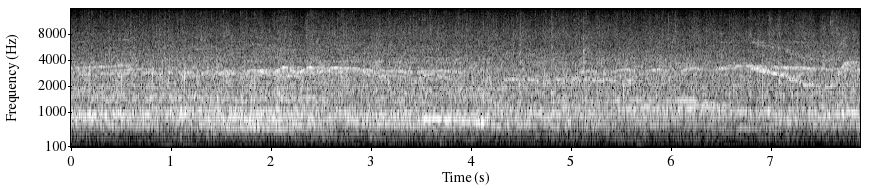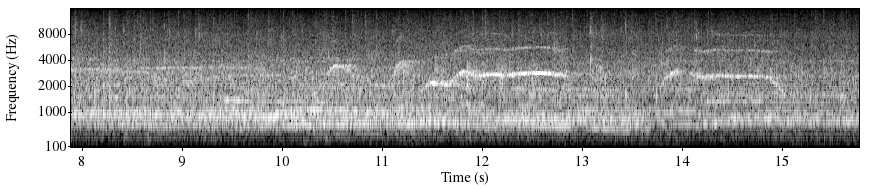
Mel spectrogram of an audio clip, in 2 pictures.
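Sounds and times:
cheers: 0.0 - 15.7
dense applause from a large crowd: 0.0 - 15.7
whistles: 1.7 - 3.7, 4.3 - 8.3, 10.4 - 13.0, 13.8 - 15.1.

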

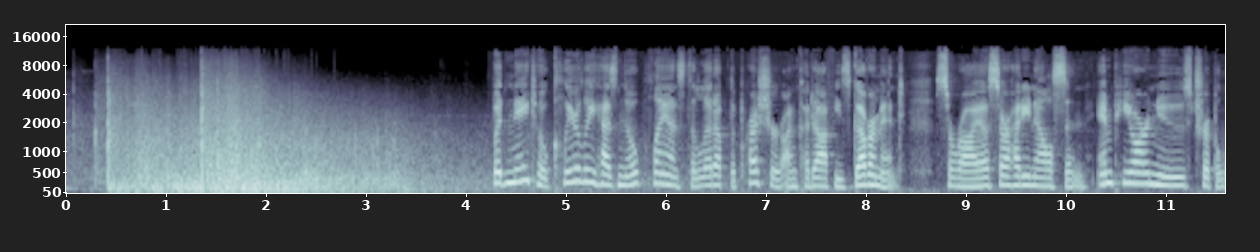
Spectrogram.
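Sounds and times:
fireworks popping and booming in the streets of Tripoli Libya: 0.0 - 4.8
celebratory gunfire in the streets of Tripoli Libya: 0.2 - 3.9
speech: 4.3 - 11.5.

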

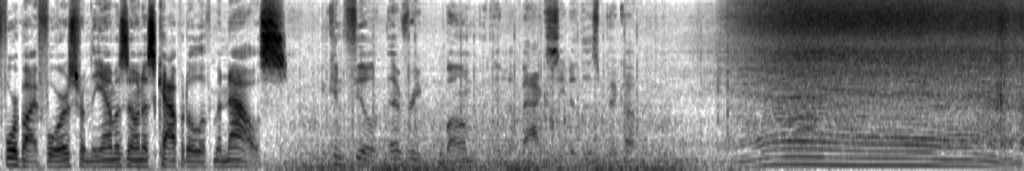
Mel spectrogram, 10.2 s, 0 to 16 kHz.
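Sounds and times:
speech: 0.0 - 6.6
chainsaw cutting storm-toppled trees in the Amazon jungle near Manaus, Brazil: 7.1 - 10.2.

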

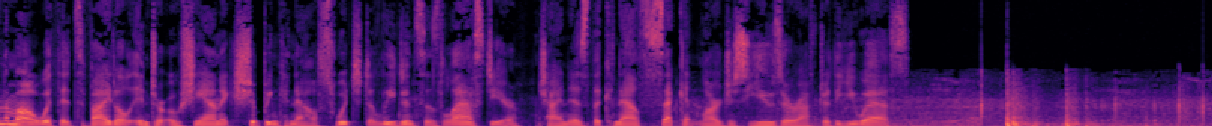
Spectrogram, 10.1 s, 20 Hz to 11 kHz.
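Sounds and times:
speech: 0.0 - 7.9
fireworks exploding at a container port opening ceremony in Panama: 8.0 - 10.0.

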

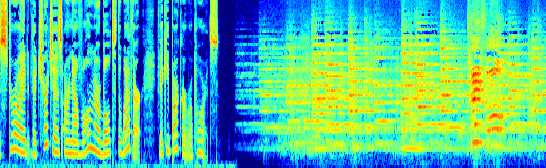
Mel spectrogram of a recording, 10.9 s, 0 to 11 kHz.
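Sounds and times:
speech: 0.0 - 4.4
hand-rung church bells change ringing: 4.8 - 10.9.

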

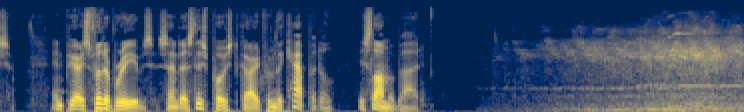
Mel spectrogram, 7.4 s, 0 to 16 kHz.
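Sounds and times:
speech: 0.0 - 4.3
many spring birds chirping and trilling in Islamabad: 4.8 - 7.4.

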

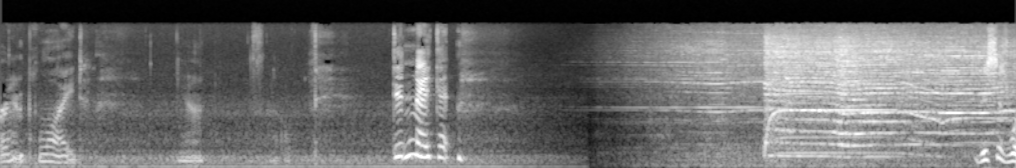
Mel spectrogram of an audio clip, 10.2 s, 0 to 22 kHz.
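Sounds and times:
speech: 0.0 - 1.1, 1.8 - 3.2, 3.9 - 4.8, 9.8 - 10.1
high-pitched power tool whining in a trim and drill shop: 5.9 - 10.1
second drill spinning up: 6.0 - 10.1.

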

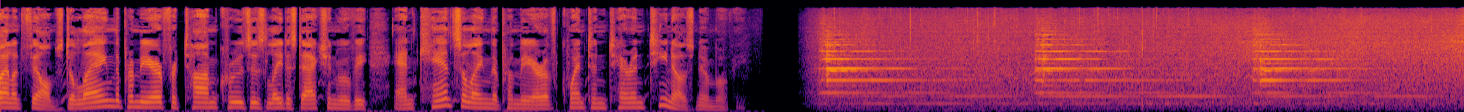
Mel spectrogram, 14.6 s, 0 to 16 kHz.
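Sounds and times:
speech: 0.0 - 7.5
single church bell tolling in remembrance in Newtown, Connecticut: 8.1 - 14.6.

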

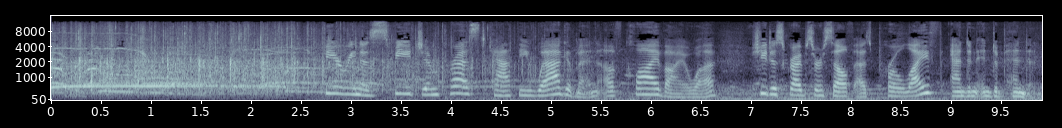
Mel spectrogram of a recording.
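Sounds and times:
crowd booing at a campaign speech: 0.0 - 3.2
crowd applause at a campaign speech: 0.0 - 5.5
speech: 2.8 - 9.9.

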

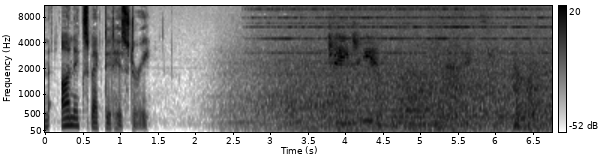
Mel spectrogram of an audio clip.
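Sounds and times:
speech: 0.0 - 1.5
subway train in motion rumbling and rattling: 2.2 - 6.7.

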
